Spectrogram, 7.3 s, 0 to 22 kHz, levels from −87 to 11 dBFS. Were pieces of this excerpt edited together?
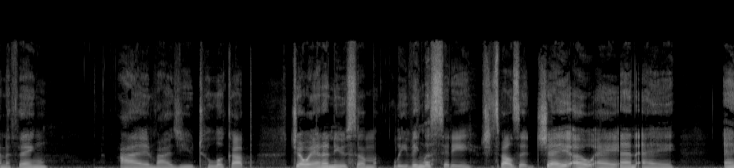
yes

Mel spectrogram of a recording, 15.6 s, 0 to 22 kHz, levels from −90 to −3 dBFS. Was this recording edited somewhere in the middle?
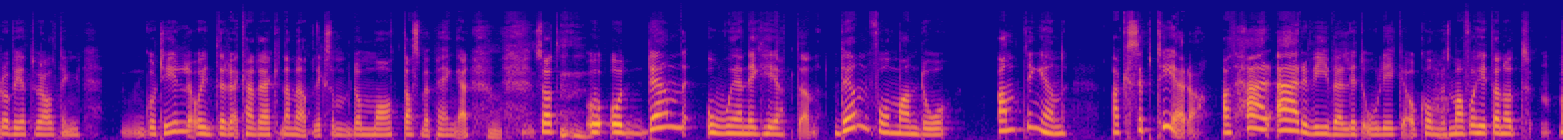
yes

